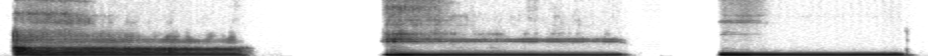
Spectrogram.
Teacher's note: اس میں دو organs of speech آپس میں نہیں ٹکرا رہے اور میری آواز آرام سے نکل رہی ہے، گلے سے باہر آ رہی ہے. تو ہم اس کو کہیں گے کہ مخرج مقدر ہے.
